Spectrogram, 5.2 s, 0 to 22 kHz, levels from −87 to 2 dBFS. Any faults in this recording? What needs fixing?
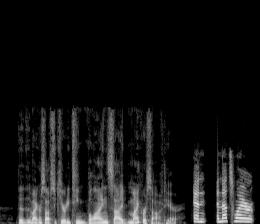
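Bluetooth LC3 compression runs through the whole clip. The speech has a plainly audible breathy, grainy edge, most likely from a transform codec that drops parts of the upper spectrum and fills the gaps with shaped noise instead of the real detail. The edge fits LC3 at 48 kbps with 7.5 ms frames. To prevent it, raise the LE Audio bitrate or choose a higher-quality LC3 configuration at the source.

Lost LE Audio frames occur at 3.40 s, a brief 7.5 ms dropout that fits one missing frame. The LC3 decoder filled the gap by repeating the previous frame's spectrum with randomised signs. This turns that instant into a short noisy smear rather than silence. To prevent it, improve the radio link by reducing distance and interference, or use retransmission settings that give frames more chances to arrive.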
